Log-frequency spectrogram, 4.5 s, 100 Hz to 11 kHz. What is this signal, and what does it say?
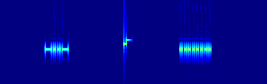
Morse code, heard as a keyed tone, about 36 wpm, 700 Hz. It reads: X <HH>
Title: Single Character (Letter:Number:Punctuation:Prosign) Alt 35wpm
